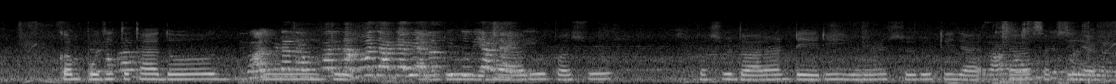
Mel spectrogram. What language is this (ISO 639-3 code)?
hin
